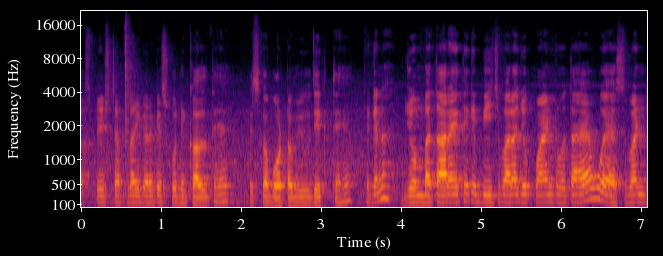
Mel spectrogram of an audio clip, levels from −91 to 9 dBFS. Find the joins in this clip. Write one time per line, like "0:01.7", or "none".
0:03.5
